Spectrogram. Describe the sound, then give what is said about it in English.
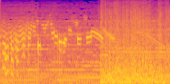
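Starfighter laser fire over a lunar plain: warbling, zinging electronic tones give way to a dense, roaring burst of noise, loud and without voices. “Climbing at the last second, he rose up over the broad lunar plain and sent two bursts of laser fire into the belly of a squint.”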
